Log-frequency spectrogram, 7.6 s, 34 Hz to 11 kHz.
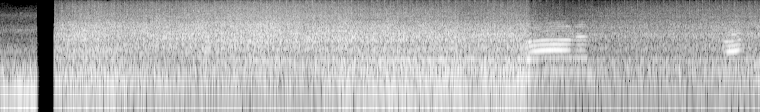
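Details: Generator on a 1986 Fleetwood Bounder motorhome, started through microwave diodes that drop voltage about 3–4 volts to the starter; loud steady roar with a fast even pulse settles slightly after five seconds, starts and keeps running normally.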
